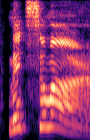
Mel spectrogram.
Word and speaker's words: Midsommar: And that's right, Midsommar. I am going with Jay of the Dead's preferred pronunciation on that one because that's how it's spelled.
